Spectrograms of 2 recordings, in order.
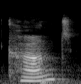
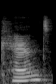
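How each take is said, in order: First: It is said with a British accent. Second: It is said with an American accent. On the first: "British pronunciation" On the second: "American pronunciation"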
